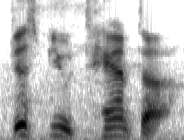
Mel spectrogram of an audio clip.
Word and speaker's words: Disputanta: I'm here at the Pilot Travel Center in Disputanta, Virginia, and I have on good authority that is the correct pronunciation, where there are the proud owners of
